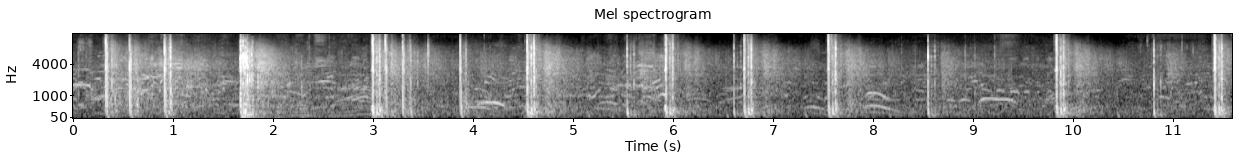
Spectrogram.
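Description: Aerial fireworks burst with sharp bangs that echo in the open air.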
